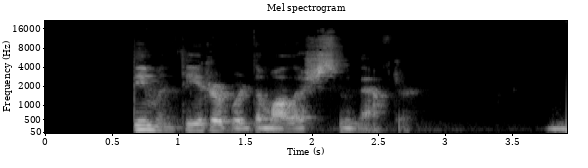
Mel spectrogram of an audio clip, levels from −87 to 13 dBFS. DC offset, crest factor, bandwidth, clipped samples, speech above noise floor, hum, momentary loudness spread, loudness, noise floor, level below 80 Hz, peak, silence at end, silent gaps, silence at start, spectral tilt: under 0.1%; 20 dB; 12.5 kHz; under 0.1%; 53 dB; none; 14 LU; -25 LUFS; -78 dBFS; -60 dBFS; -6 dBFS; 0 s; none; 0.65 s; -5.5 dB/octave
